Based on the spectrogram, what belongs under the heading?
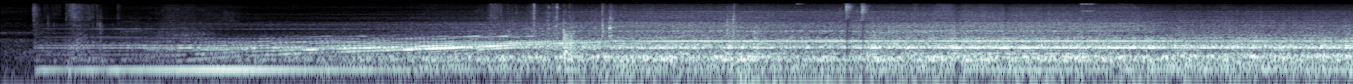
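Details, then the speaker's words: Gas furnace after repair of no-heat and burning-smell fault, unit plugged in and calling for heat: motor hum climbs smoothly in pitch over about four seconds, then holds clean steady whir as it lights; normal furnace operation. "she's heating you're always going to be happy now right"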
